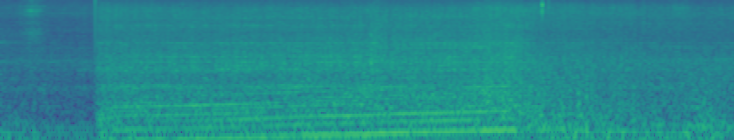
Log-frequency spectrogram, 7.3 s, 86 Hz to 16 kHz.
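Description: Bajaj Pulsar N150 motorcycle with a throttle problem, engine pulling hard in fifth gear on the road, a loud, close, steady drone whose pitch climbs smoothly before easing off, over heavy wind rush.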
